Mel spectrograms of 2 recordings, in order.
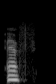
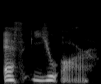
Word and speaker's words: for: But in connected speech to get the rhythm of a native speaker very often they'll pronounce it as fer or fur depends on what helps you.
